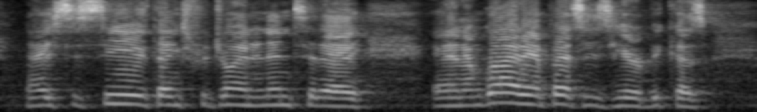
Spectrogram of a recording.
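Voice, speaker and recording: A loud man amid noticeable background noise. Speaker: podcast host. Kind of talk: live-streamed podcast chat. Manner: animated.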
